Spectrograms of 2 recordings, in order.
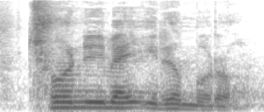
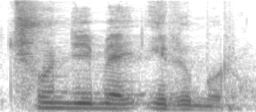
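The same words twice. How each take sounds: The two takes are said the same way.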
